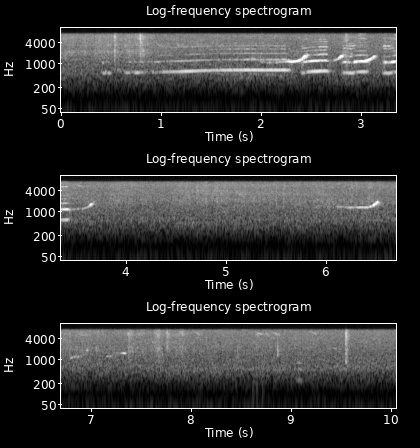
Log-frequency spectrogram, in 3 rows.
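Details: Newly arrived farm turkeys on their first day, 11 August 2015, giving long level whistled tones followed by a quick run of rising upslurred peeps, then a few softer isolated peeps and quiet.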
